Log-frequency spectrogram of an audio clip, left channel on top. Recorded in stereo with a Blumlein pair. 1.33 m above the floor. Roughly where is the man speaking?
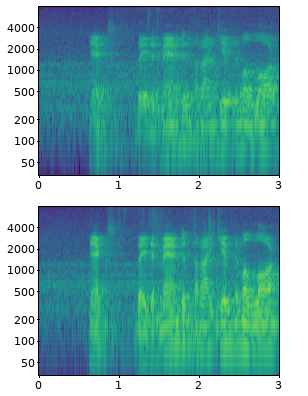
Ahead.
